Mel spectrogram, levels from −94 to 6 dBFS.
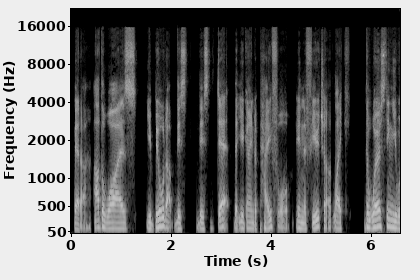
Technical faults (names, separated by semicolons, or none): short concealed packet loss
